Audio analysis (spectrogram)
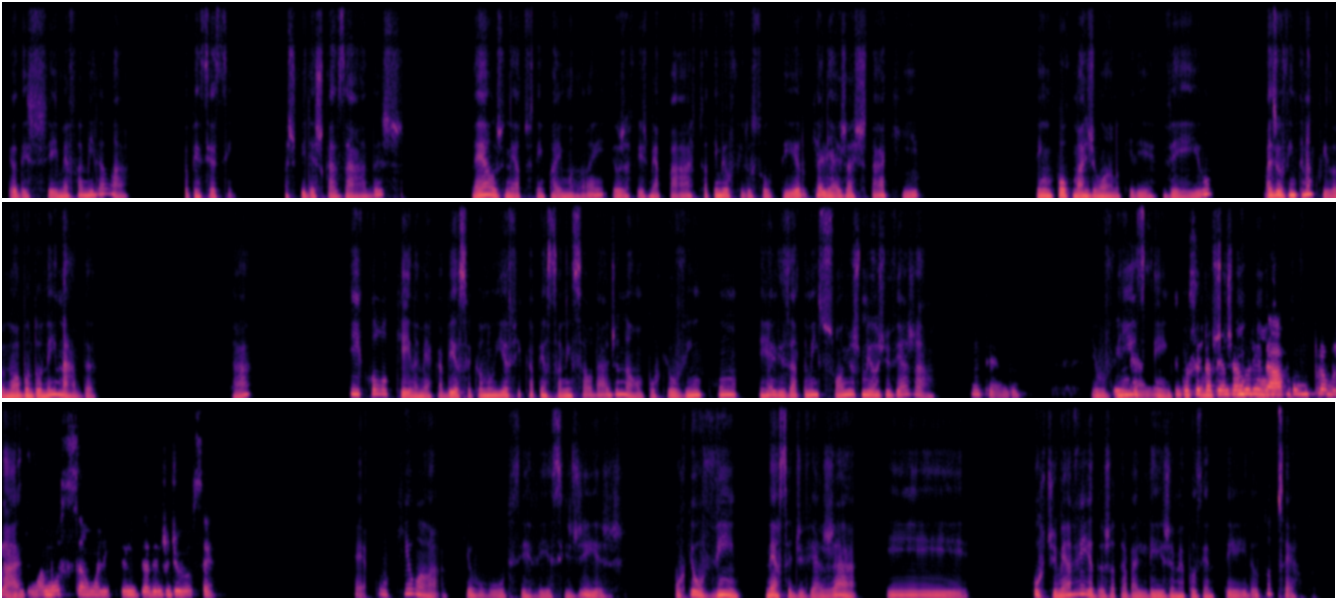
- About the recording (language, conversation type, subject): Portuguese, advice, Como comer por emoção quando está estressado afeta você?
- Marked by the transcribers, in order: other background noise; tapping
